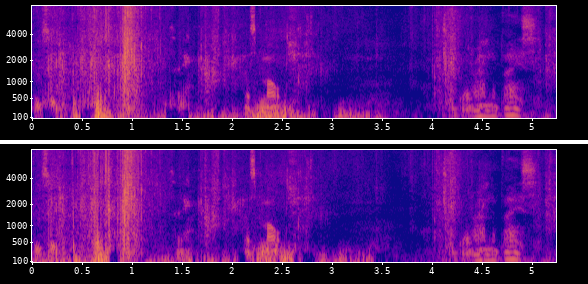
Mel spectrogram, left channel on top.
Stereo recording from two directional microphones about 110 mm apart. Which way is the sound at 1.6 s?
35° right (ahead or behind).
